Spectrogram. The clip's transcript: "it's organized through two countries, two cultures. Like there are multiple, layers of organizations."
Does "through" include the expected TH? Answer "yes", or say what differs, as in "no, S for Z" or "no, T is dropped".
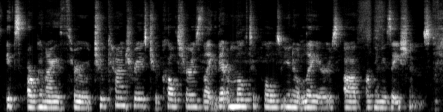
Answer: yes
